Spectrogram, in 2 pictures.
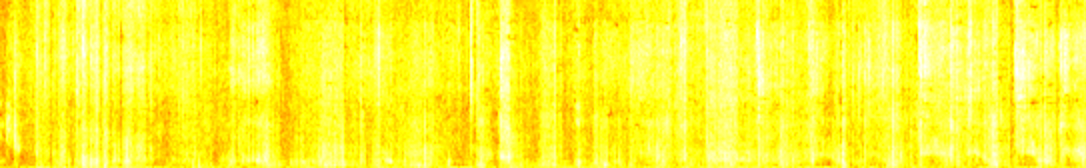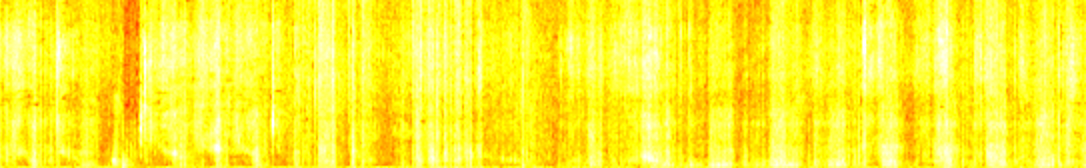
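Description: A young woman bites and crunches loudly on ice close to a microphone.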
